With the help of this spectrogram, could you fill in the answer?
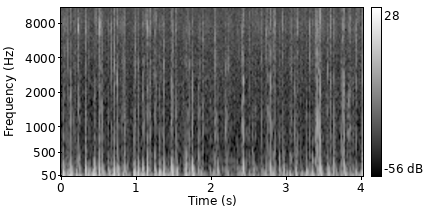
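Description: Fingertips and nails tap on a white Nike sneaker with a synthetic leather upper and a purple foam sole, striking both the upper and the sole. The result is a rapid, uneven run of soft, dull taps, heavy in low thumping tones with almost no bright content and each tap dying away almost instantly.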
